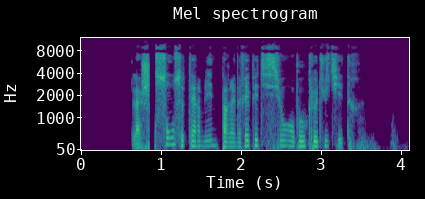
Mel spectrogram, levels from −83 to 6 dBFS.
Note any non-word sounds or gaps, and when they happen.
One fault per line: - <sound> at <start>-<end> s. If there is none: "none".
- dropout at 0.9-0.9 s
